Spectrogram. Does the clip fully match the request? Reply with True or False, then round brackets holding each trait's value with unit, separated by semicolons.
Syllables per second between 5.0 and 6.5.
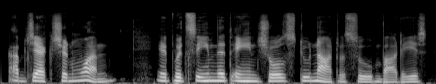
False (4.8 syllables/s)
